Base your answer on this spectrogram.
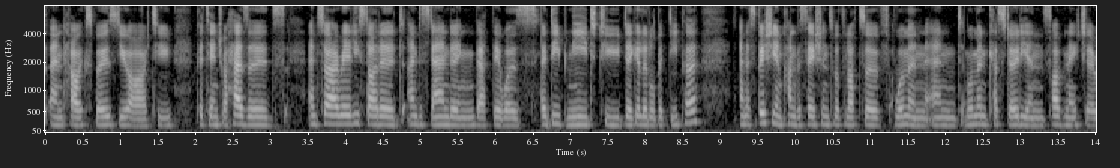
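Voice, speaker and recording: South african lady guest in an interview, earnest, reflective, pretty even voice. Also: mid-range voice, smooth. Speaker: interview guest, conservation ecologist.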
